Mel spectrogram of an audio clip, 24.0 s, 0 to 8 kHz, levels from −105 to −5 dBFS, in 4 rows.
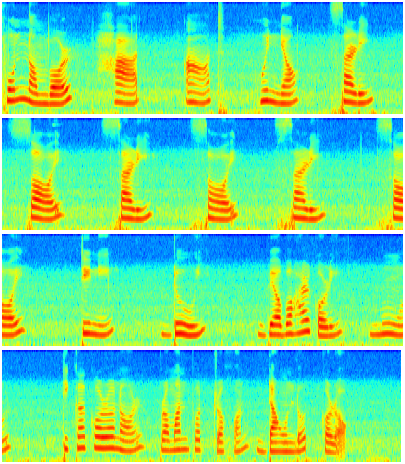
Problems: none marked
